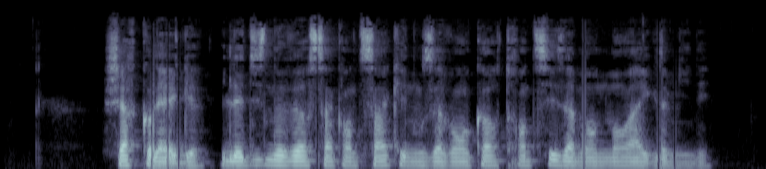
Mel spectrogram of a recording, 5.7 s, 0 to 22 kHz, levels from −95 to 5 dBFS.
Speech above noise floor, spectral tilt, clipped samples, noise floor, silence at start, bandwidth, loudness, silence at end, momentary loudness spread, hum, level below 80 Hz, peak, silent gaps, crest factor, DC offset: 44 dB; -4.5 dB/octave; under 0.1%; -72 dBFS; 0.8 s; 15 kHz; -28 LUFS; 0.45 s; 11 LU; none; -60 dBFS; -8 dBFS; none; 20 dB; under 0.1%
